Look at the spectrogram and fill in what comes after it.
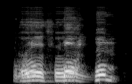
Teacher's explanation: ارے بھائی غنہ نہیں کرو، میم کا غنہ نہیں کرو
